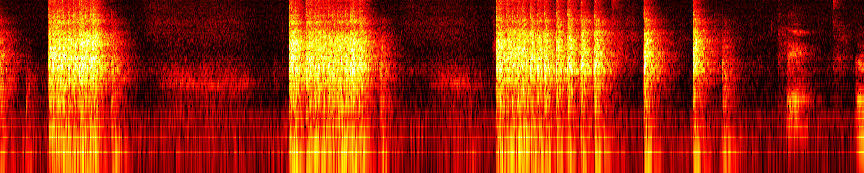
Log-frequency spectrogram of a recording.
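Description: Yarn spools spinning and rattling on their pegboard spindles as the warp is pulled forward in four tugs of about a second each, then a couple of short clicks near the end.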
